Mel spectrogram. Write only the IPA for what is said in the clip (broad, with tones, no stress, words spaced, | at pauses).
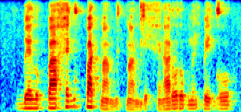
ɡ͡bɛ˧ lo˧k͡pa˦ hɛ˦ɡo˦k͡pa˦˨ k͡pã˨be˨k͡pã˨ ɡe˨hɛ̃˨ ɾa˨˦ɾo˦ɾo˧ bɛ̃˦k͡pe˧ɡo˦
